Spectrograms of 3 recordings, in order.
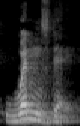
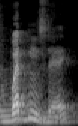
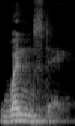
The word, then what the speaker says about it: Wednesday: of the week it's Wednesday the D is silent sometimes it's pronounced as Wednesday but the proper way to say it is Wednesday what about this word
